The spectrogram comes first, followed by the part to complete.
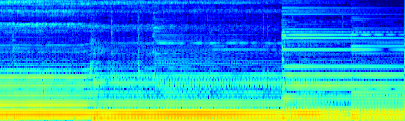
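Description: Acoustic guitar picking slow chords in a soft ballad, with fresh notes plucked about half a second in and again a little after the middle. A held vocal note carries over into the first half second.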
